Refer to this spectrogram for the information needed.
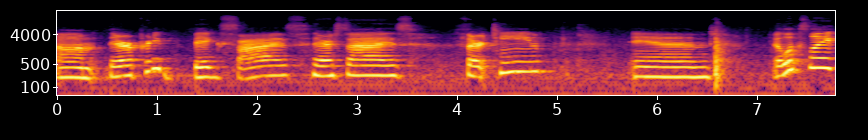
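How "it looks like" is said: voice suddenly shooting up high in pitch. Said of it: "I don't know why my voice just went up like that".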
